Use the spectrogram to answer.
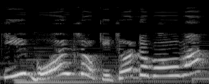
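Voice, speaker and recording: A woman voicing an older, caring but exasperated mother-in-law in an animated moral story. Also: very high voice, unhurried, soft background music. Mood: scolding, caring. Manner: exasperated, firm, motherly urging.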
